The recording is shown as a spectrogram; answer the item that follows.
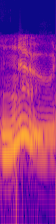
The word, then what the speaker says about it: gnu: the animal spell GNU is pronounced new not g I was wondering why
